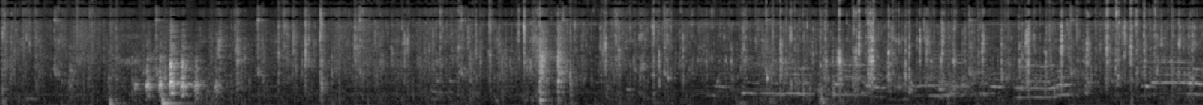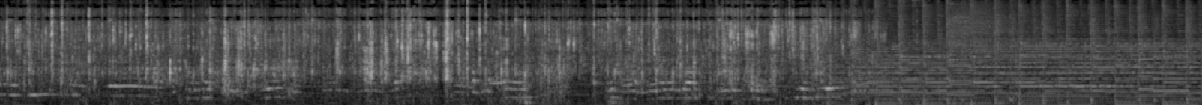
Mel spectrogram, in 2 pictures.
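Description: Pigs eating a pile of peach scraps: wet chewing and smacking, with a couple of knocks in the first several seconds and short high calls from about ten seconds in. Music begins near the end.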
